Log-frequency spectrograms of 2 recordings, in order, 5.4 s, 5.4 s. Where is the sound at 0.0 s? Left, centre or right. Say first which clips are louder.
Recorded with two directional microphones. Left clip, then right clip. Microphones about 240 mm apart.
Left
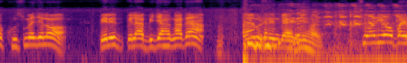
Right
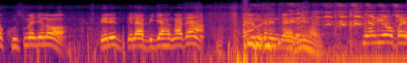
Even; left.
